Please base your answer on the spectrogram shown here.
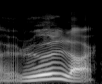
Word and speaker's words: ruler: 그래서 ruler 르 아니고 ruler R 발음이 힘듭니다.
